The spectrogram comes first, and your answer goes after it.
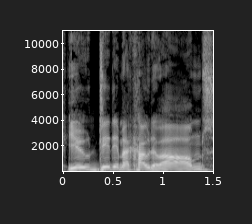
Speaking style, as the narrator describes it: he shouted

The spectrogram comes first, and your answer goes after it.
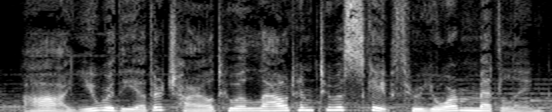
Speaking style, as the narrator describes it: Melville said coldly

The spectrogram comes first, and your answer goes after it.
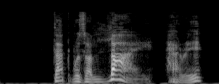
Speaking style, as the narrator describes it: said Hermione sharply

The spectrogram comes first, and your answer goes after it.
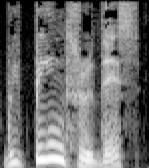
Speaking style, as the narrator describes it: said Harry crossly

